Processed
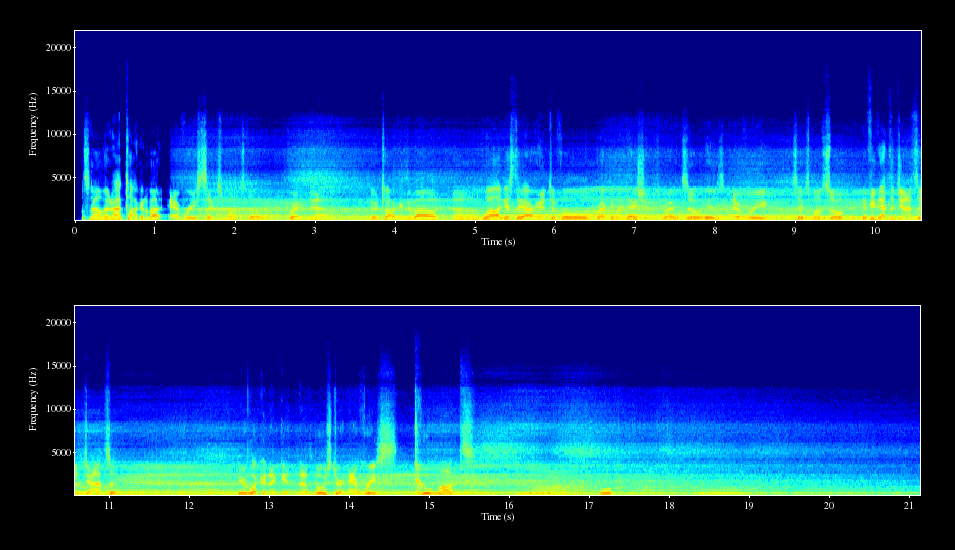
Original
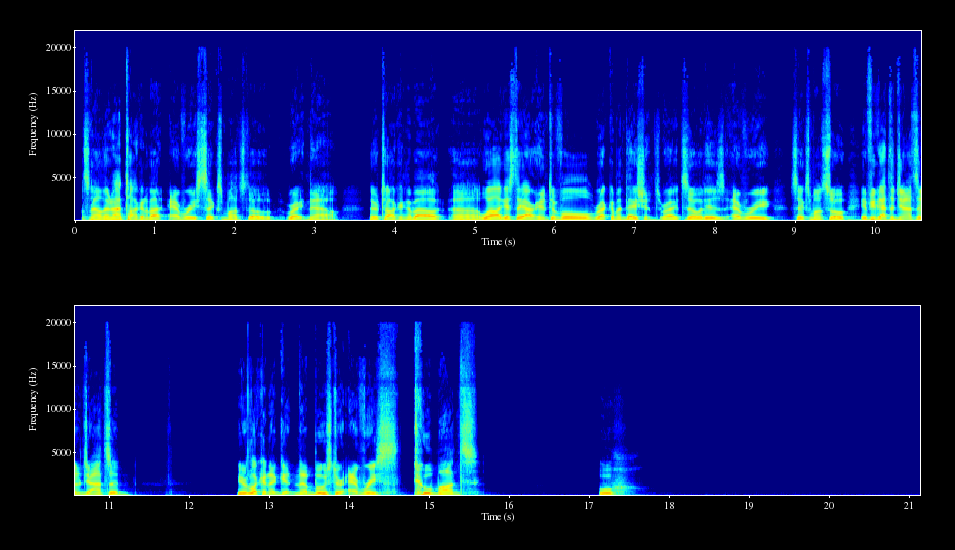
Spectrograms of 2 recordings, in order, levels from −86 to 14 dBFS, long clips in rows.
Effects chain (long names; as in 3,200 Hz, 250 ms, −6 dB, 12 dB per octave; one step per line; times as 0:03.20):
high-frequency loss of the air 57 metres
feedback delay with all-pass diffusion 1,457 ms, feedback 54%, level −4.5 dB
level +3 dB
